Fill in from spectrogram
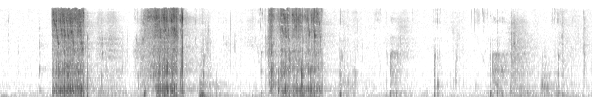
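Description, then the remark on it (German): During a wine tasting, someone slurps a small sip of wine while drawing air through the mouth: three loud, hissing, gurgling bursts in the first three seconds, then quieter wet mouth sounds. No one speaks. “Ich zwitscher so, um wie eben einleitend vorhin gesagt, dem Wein die Möglichkeit zu geben, die Aromen im Mund freizugeben.”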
